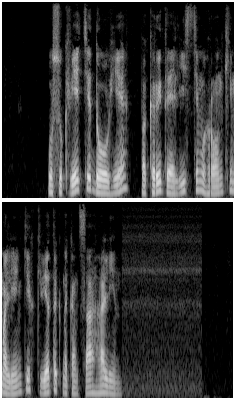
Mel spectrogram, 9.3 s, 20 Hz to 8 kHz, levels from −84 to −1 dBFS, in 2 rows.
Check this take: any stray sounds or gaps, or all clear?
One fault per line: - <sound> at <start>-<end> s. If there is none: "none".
none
